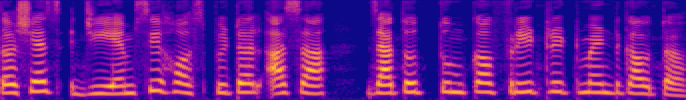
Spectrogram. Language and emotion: Goan Konkani, neutral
